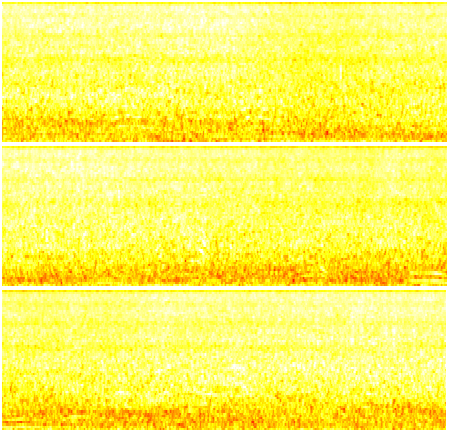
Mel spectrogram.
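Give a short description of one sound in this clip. Fountain jets splash into a pool outdoors.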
